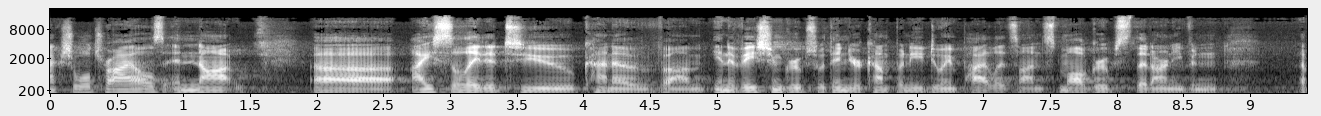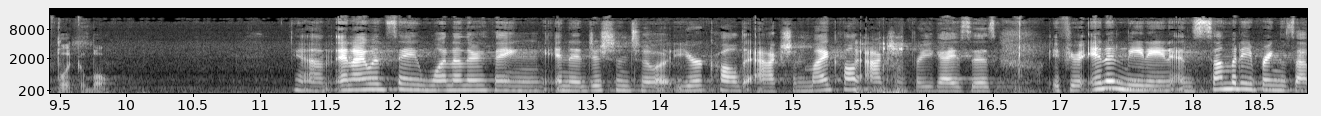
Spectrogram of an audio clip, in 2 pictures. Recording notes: This podcast presents a session from the 2019 Mobile in Clinical Trials conference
